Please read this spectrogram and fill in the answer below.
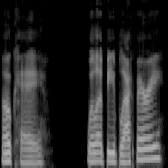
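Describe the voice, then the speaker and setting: A woman's voice: fairly low pitch, lively intonation, measured pace, clear, resonant tone, dry recording, clean studio sound. A woman voicing a wary, reluctant teenage girl in an audiobook, hesitant and questioning. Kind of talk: audiobook character dialogue.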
